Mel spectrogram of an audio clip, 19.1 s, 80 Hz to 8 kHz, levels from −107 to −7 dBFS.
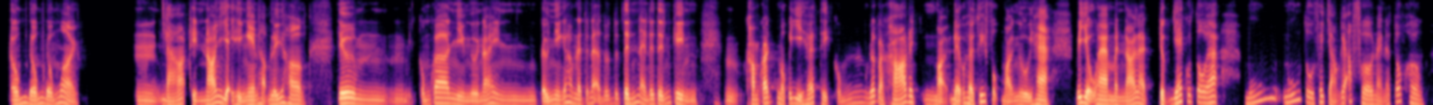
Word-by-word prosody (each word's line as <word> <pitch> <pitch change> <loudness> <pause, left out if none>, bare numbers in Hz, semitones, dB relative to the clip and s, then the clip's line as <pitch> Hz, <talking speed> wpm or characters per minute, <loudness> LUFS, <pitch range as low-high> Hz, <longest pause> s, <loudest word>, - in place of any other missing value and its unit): Đúng, 115 +7 +1
đúng, 120 +4 +1
đúng 115 +4 0
rồi. 160 -3 +1 0.8
Ừm, 105 -2 -6
đó 100 +7 0
thì 115 - +2
nói 110 +7 +3
như 165 - 0
vậy - - +6
thì 105 - +1
nghe 110 +2 +2
nó 120 - -5
hợp - - -3
lý 120 +4 +2
hơn, 125 -7 +1 0.5
chứ, 145 +1 +9
ưm, 115 -4 -4
ưm, - - -10
cũng 105 +2 -7
có 145 +1 +4
nhiều 120 -7 -1
người 100 0 -1
nói, 110 +9 -1
ừm, 110 -3 -7
tự 100 - +4
nhiên 115 +3 -2
cái - - -1
hôm 155 - -3
nay 120 - +1
tôi - - -7
nói: - - -1
"À, - - -2
tui 115 0 -7
tui 130 - -6
tin 135 -1 +5
cái 155 - -4
này, 165 - -1
tui 125 - -1
tin 125 +5 0
kia." 140 -4 +3
Ừm, 100 -3 -7 0.4
ừm, 105 -3 -8
không 120 -1 0
có 140 +4 +5
một 135 - -2
cái 140 0 -3
gì 115 -5 +2
hết 140 +6 -1
thì 105 - -2
cũng 135 +11 -11
rất 165 0 0
là - - +2
khó 125 +3 +4
để, 170 - +1
ừm, 120 -2 -10
mọi - - +1
để 100 - +2
có - - -4
thể 140 - +4
thuyết 185 +1 -1
phục - - -5
mọi 95 -2 -1
người 105 -2 -1
ha. 115 -3 +4 0.3
Ví 155 +1 +6
dụ 155 - +7
ha, 115 -1 +5
mình 105 -2 -2
nói 105 +1 +2
là - - +1 0.2
trực - - +3
giác 155 +8 +3
của 180 - -5
tôi 155 -3 0
á, 170 - +3 0.3
muốn 210 - -6
muốn 185 +9 -4
tui 155 -4 -3
phải 170 - -1
chọn - - -5
cái - - -2
offer 125 -5 -2
này 105 -5 -7
nó 100 - -10
tốt 180 +2 -4
hơn, 135 -6 -5
120 Hz, 275 wpm, -24 LUFS, 110-150 Hz, 0.8 s, chứ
